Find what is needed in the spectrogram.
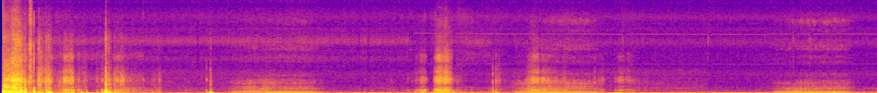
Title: Snoring banjos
